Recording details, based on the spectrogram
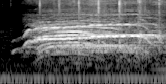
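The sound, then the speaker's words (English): A crowd cheers and whoops to show they are getting Sun, the sound swelling quickly from a single rising shout into a sustained, loud roar of many voices that holds steady for a couple of seconds. “So cheer if you're getting Sun.”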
